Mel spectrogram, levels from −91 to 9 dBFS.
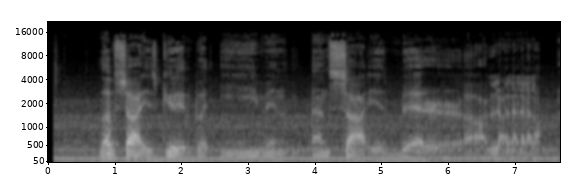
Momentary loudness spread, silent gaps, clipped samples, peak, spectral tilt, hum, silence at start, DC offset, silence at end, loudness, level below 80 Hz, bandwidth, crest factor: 12 LU; none; under 0.1%; -10 dBFS; -5 dB/octave; none; 0.05 s; under 0.1%; 0 s; -31 LUFS; -48 dBFS; 16 kHz; 20 dB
